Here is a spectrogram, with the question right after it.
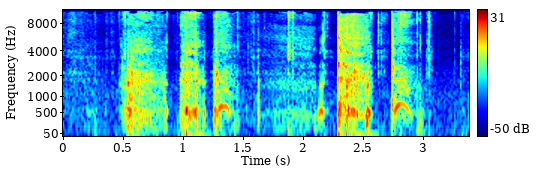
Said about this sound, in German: Ja, der Husten.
